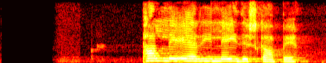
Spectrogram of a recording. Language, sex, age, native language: Icelandic, female, 6, Icelandic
